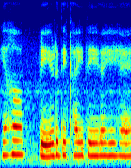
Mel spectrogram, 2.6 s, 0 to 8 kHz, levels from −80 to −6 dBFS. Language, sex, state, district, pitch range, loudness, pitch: Hindi, female, Maharashtra, Gondia, 225-240 Hz, -15 LUFS, 230 Hz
